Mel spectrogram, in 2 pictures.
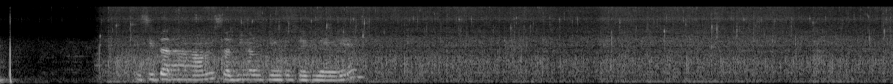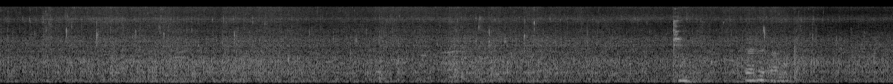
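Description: Hot oil sizzles and crackles loudly in a pan.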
